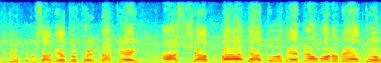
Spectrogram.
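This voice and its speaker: Over crowd noise in the background, a man with an extremely high pitch speaks at a very slow pace. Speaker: radio football commentator. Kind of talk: live sports commentary, goal call.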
